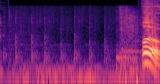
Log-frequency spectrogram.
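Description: Footsteps patter quickly on a stone floor in a large echoing hall.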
